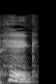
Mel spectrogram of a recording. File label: "pig", English; domaci zvirata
